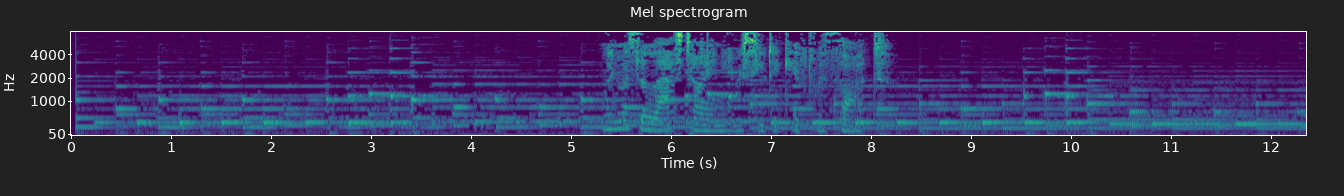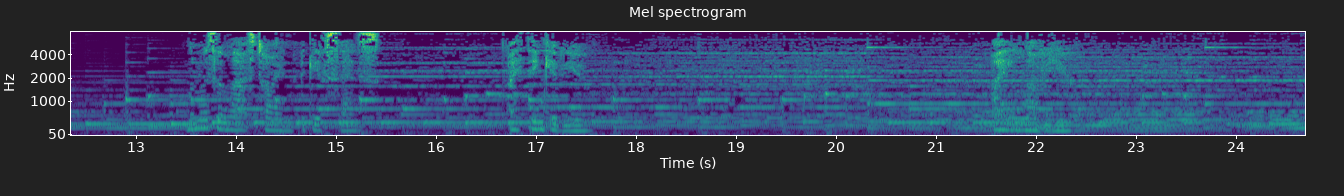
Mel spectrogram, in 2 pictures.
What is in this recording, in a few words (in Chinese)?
英語女聲; Chocolate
